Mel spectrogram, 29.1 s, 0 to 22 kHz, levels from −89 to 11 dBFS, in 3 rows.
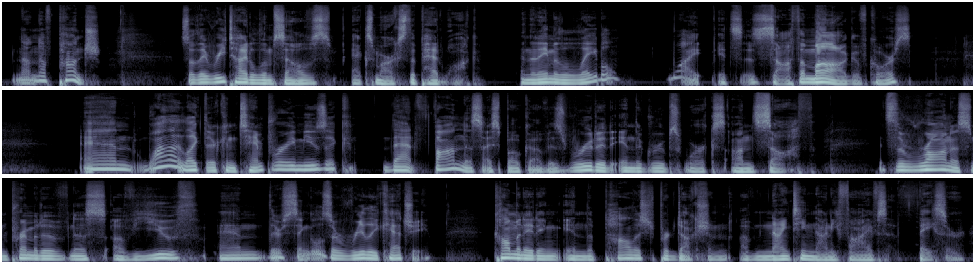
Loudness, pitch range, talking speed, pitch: -24 LUFS, 95-125 Hz, 130 wpm, 110 Hz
